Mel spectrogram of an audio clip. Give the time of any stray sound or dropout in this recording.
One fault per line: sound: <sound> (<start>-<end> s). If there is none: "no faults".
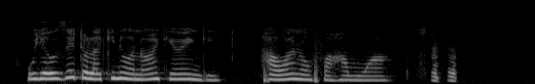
sound: laugh (4.1-4.6 s)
